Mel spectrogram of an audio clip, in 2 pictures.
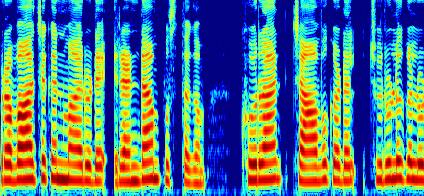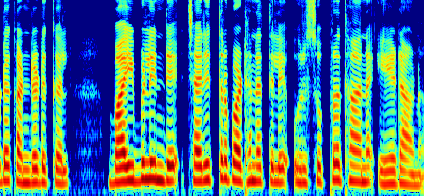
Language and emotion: Malayalam, neutral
